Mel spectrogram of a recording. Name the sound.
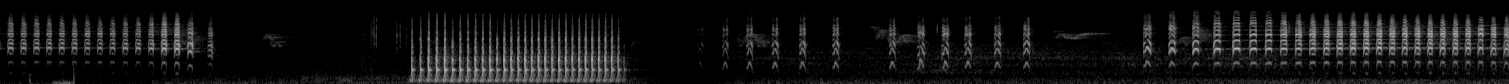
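pileated woodpecker call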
